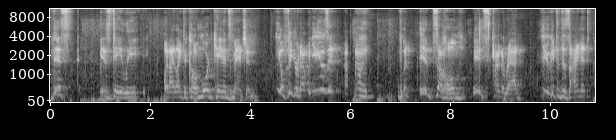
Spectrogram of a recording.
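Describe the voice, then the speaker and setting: Using a put-on character voice, a man speaks in a high pitch with long, frequent pauses. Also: moderate pace. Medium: actual play.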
